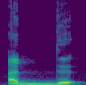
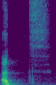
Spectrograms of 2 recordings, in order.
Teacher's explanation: The difference is there's the breath that comes after the ta.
